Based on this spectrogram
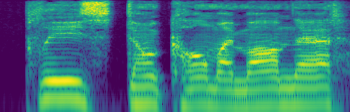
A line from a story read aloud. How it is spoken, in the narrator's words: I sighed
